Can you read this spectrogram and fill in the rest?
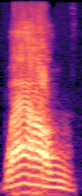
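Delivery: loud, startled "wow"; surprised wow. Real, not acted. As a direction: blurt it out in shock. Reacts to a big price move.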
